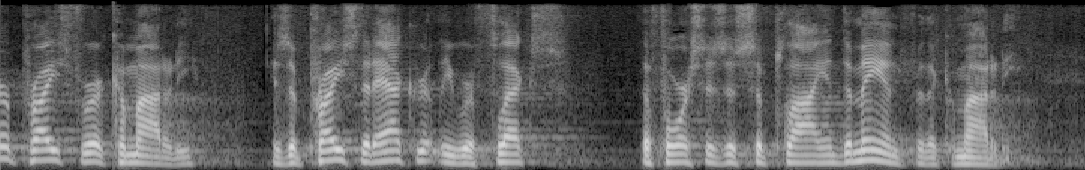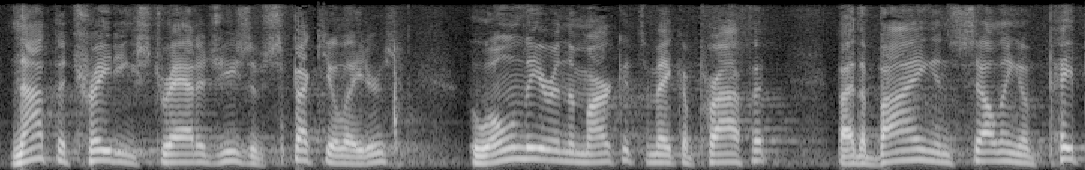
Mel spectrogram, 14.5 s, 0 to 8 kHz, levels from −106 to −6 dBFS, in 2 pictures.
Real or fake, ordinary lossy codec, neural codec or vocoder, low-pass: real; AAC, 48 kbps; none; 7.2 kHz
